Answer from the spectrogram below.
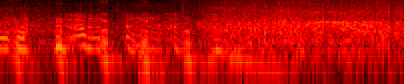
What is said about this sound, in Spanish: Oye, mirar a la gente aplaudiendo. ¡Qué maravilla! Qué gusto, ¿verdad? Todos los niños ahí eh, aplaudiendo, todos los papis.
